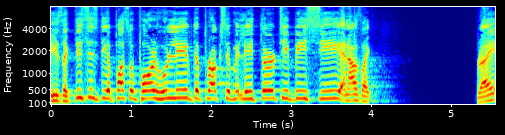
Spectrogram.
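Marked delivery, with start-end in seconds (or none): 0.3-3.6 put-on high-pitched Turkish accent. Imitating a tour guide in Tarsus, Turkey, in a put-on Turkish accent. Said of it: "That's my Turkish accent".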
